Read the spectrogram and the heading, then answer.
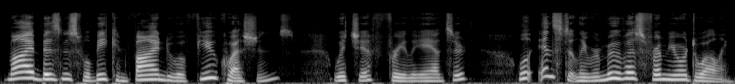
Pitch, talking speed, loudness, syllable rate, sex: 205 Hz, 165 wpm, -18 LUFS, 5.2 syllables/s, female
